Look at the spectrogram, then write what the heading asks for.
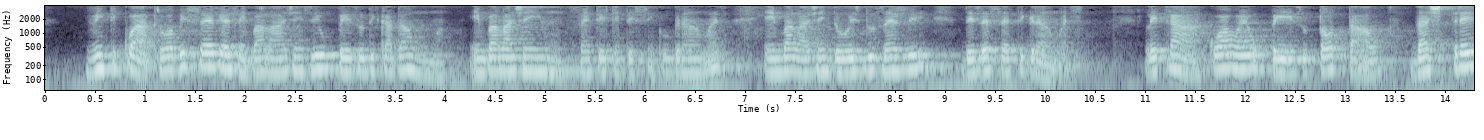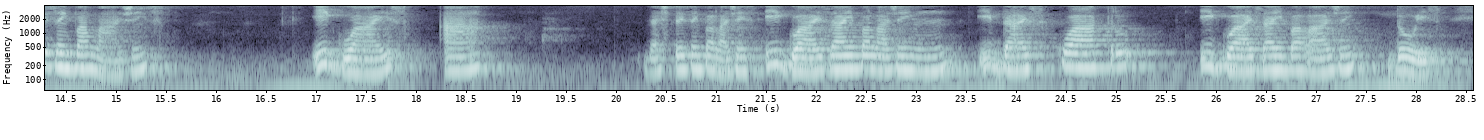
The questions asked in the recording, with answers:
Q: Letra A. Qual é o peso total das três embalagens iguais a das três embalagens iguais à embalagem 1 e das quatro iguais à embalagem 2.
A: O peso das sete embalagens é de 1423 gramas.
